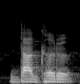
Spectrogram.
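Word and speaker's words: डाकघर: संख्या 37 वा है डाक घर का स्वर लोप के कारण हिंदी में उच्चारण होता है डा घर डागर डागर डागर तो प्रश्न संख्या 37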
